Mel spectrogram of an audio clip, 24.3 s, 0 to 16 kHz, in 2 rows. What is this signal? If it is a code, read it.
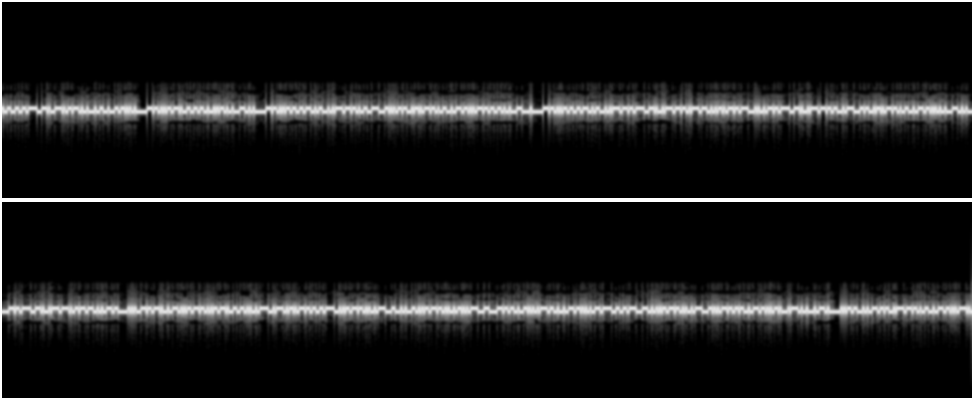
RTTY, about 45.45 baud. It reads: WITH 274 SHIPS, SINCE WORLD WAR I. SINCE THE END OF THE COLD WAR, THE NAVY HAS SHIFTED ITS FOCUS FROM PREPARATIONS FOR LARGE-SCALE WAR
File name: fsk170 / usnavy5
